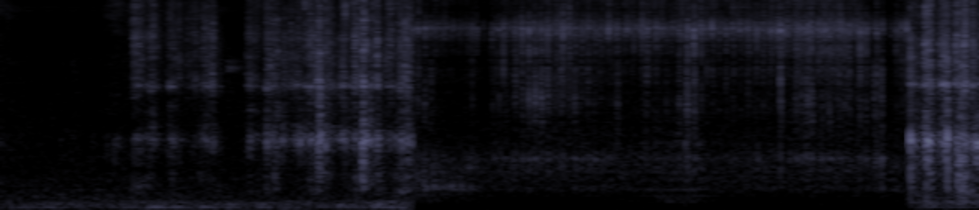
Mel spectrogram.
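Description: Flat wooden stir stick scraping round a small cup in quick strokes, mixing dry colour pigment into polyester gelcoat. It starts about a second in.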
